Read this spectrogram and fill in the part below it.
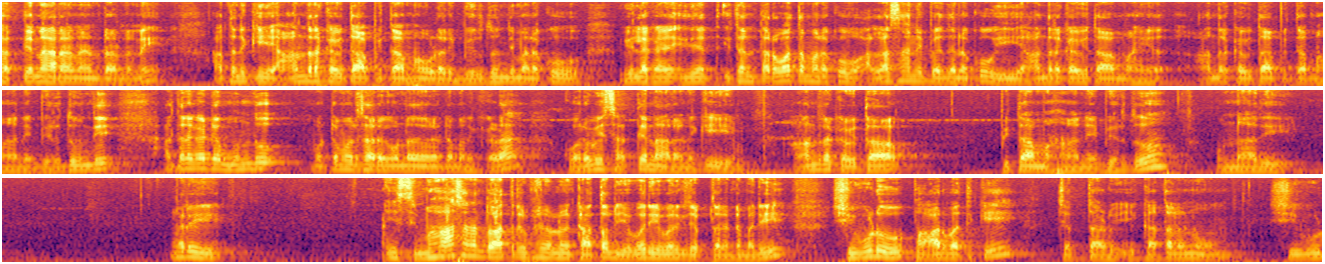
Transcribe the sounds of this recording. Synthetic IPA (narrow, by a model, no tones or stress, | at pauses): ɐt̪jɐnaːɾaːnɐɳʈaːnɐni | ɐ̰t̪ɐnikiaːnd̪ɾɐkɐʋit̪aːpit̪aːmɐɦɐɡuːɽɐnibiɾd̪und̪imɐnɐku | ʋḭːɭːɐkɐit̪ɐnit̪ɐɾuʋaːt̪ɐmɐnɐkuɐ̰lːɐsaːniped̪ɐnɐkuiːaːnd̪ɾɐkɐʋit̪amɐɦi | aːnd̪ɾɐkɐʋit̪aːpit̪aːmɐɦaːneːbiɾd̪und̪i | ɐt̪ɐnikɐɳʈeːmund̪umɔʈːɐmɐʈisaːɾɡaunːɐd̪iʋlɐɳʈemɐnɐkikːɐɽɐ | kɔɾɐʋisɐt̪jɐnaːɾaːnikia̰ːnd̪ɾɐkɐʋit̪ɐ | pit̪amɐɦaːneːbʱiːɾd̪uunːaːd̪i | mɐɾi | iːsimɦaːsɐnɐd̪ʋaːt̪ɾipʰɐʂɐmloːnikɐt̪ɐluɛʋɐɾiɛʋɐɾikit͡ʃɛp̚t̪aːɾɐɳʈːemɐɾiʃiʋuɽupaːɾʋɐt̪i̥kit͡ʃep̚t̪aːɽuiːkɐt̪ɐlɐnu | ʃiʋu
